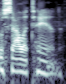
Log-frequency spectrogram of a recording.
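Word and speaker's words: Salatin: There's a gentleman we interviewed a number of months ago, and it'll be archived on our website, Joel Salastine. I'm sorry, I'm getting his last name wrong, but Polyface Farms, Joe Salatan, that's it, Polyface Farms in Virginia.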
